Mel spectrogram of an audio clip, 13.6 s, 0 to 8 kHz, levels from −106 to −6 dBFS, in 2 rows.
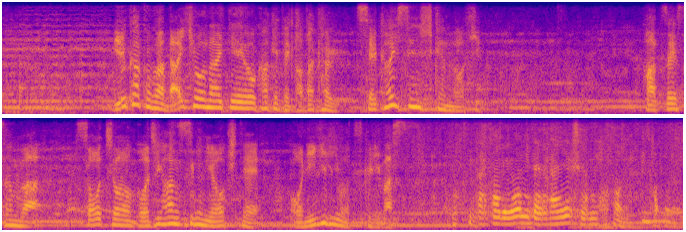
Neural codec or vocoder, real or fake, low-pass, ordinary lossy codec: codec, 16 kHz, 4 kbps, FreqCodec, smaller model; fake; 7.2 kHz; Opus, 32 kbps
